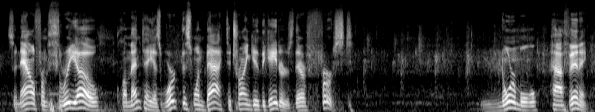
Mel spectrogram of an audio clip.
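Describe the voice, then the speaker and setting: A young man calling baseball play-by-play for radio in crisp announcer phrasing with punched-up calls. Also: a little high, pushed and bright, slight background noise. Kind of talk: live radio sports commentary.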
